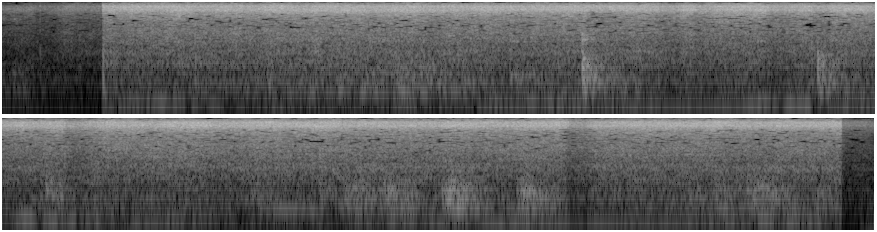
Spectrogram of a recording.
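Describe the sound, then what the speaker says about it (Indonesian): Ground spice paste sizzles in a little hot oil, a loud steady hiss that starts abruptly and continues with faint stirring scrapes before cutting off. "saya tumis bumbu yang sudah dihaluskan dengan sedikit minyak ya"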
